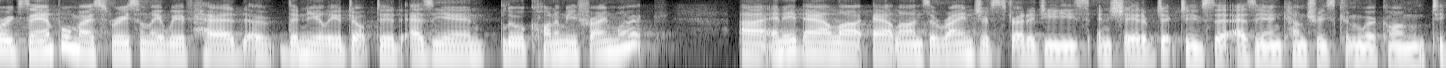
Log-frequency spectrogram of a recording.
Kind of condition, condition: setting, live audience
